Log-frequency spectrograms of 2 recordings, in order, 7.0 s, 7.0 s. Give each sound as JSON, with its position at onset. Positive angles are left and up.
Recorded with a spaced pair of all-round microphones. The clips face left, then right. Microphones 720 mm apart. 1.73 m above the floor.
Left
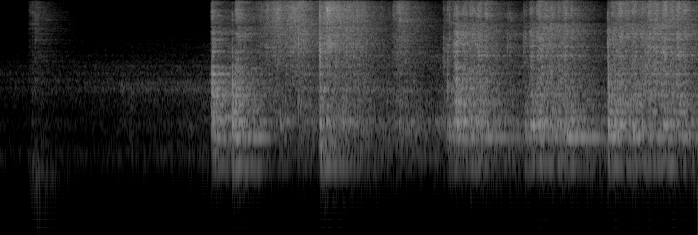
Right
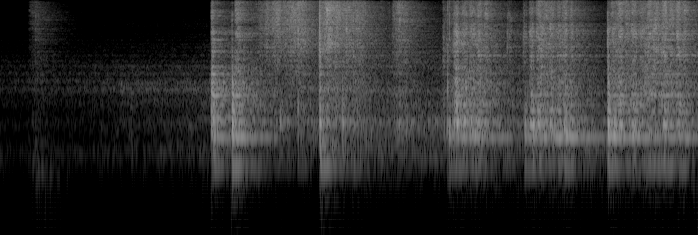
{"t": 0.3, "sound": "keys jangling", "side_deg": 25, "distance_m": 0.6}
{"t": 2.1, "sound": "writing", "side_deg": -70, "distance_m": 0.6}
